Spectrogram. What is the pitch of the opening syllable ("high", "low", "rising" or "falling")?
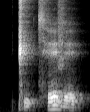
low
